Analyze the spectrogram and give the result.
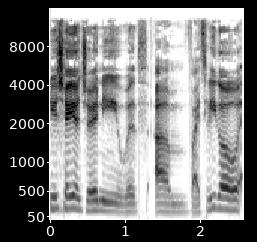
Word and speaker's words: vitiligo: Vitiligo. – Vitiligo. – No, there's so many. – Oh, yeah, it's the way I it's say vitiligo, easy. Some say vitiligo.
